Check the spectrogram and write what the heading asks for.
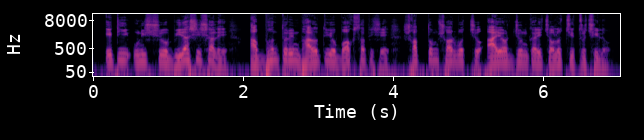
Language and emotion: Bengali, neutral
